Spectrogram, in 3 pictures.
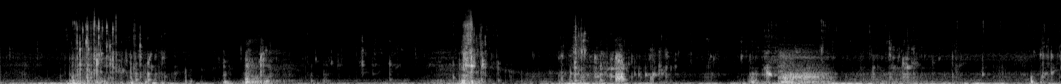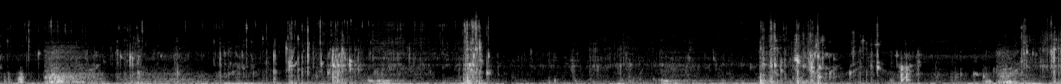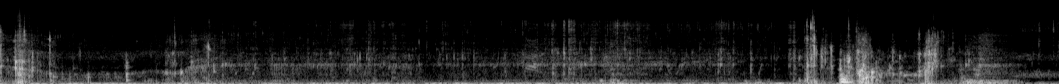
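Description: Seawater sloshing and splashing against a camera held at the surface while snorkeling, with irregular sharp splashes as it dips in and out of the water.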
